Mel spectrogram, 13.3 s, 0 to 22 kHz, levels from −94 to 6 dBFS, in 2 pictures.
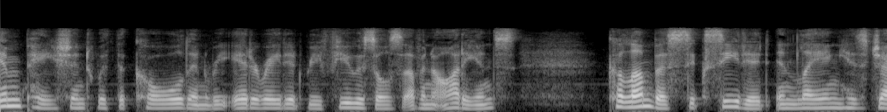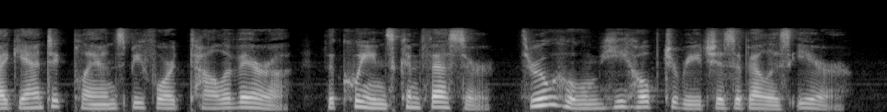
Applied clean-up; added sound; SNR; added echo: none; none; none; none.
